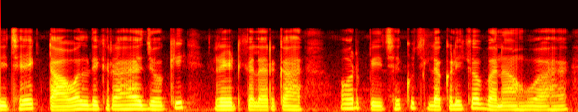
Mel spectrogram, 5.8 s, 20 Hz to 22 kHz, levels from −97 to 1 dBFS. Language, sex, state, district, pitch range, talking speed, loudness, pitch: Hindi, male, Jharkhand, Garhwa, 120-140 Hz, 185 wpm, -19 LUFS, 125 Hz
